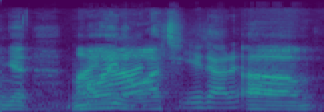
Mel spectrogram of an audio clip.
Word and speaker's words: Minot: Minot. You got it. Because I want to say Minot, and Yeah. it's not. It's Minot, and that's so that we're looking at fairly high up in the storm.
